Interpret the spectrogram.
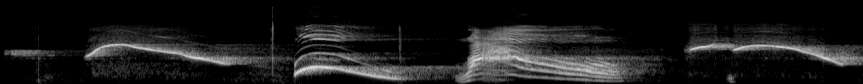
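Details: Nias hill myna giving loud, clear whistled phrases: four slurred notes, each rising then sliding down, spaced by brief silences roughly every two seconds, the last a doubled rising-falling whistle.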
